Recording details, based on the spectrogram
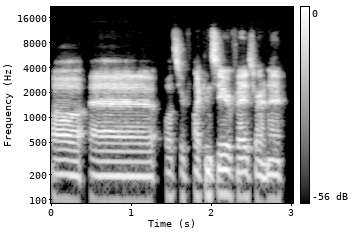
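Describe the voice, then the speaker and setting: A man's voice: low voice, monotone, moderate pace. A man hosting a casual interview chat, easygoing and a little tentative. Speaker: podcast host.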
